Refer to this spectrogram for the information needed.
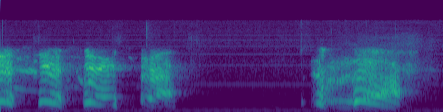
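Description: A person coughs four times in quick succession, then pauses and lets out a longer, rougher coughing fit, loud, with no talking.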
